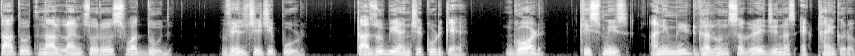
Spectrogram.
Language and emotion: Goan Konkani, neutral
